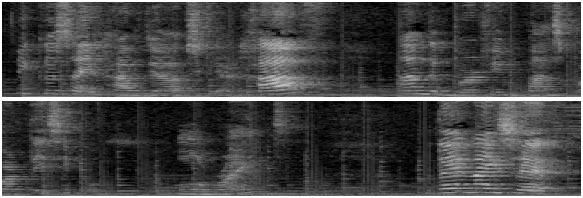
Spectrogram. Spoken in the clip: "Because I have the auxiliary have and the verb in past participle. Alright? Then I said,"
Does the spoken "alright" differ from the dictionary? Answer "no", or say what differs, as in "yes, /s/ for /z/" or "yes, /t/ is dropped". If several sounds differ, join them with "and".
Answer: no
